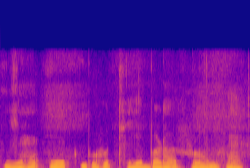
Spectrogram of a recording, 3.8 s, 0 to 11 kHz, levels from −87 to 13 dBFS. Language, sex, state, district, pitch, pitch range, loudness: Hindi, male, Uttar Pradesh, Saharanpur, 145 Hz, 130-155 Hz, -15 LUFS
